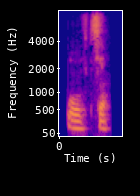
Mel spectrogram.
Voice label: "ovca", Bosnian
